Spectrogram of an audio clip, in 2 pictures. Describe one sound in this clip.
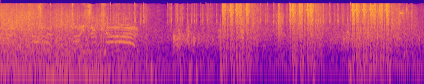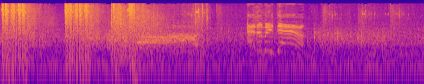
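Gunfire crackles in a noisy battle.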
